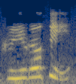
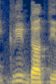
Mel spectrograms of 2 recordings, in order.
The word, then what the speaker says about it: ক্রীডতি: হ্যাঁ, ক্রীডাতি, ড যে উচ্চারণ সেই ডয়, ক্রীডতি, ক্রীডতি এরকম উচ্চারণ হবে না, সিম্পল ডয়ের যে উচ্চারণ সেটাই ক্রীডতি।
